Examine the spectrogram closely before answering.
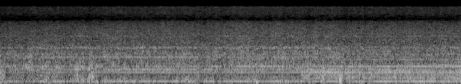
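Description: Small outboard motor running steadily at cruising speed, a constant low engine note, over the rush of water churning in the boat's wake.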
